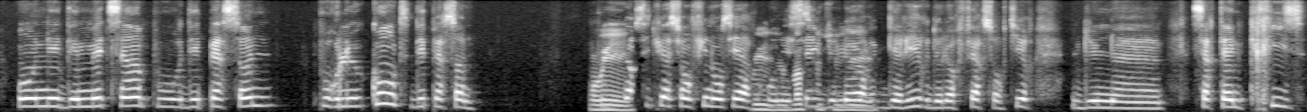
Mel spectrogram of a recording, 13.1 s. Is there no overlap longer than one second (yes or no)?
no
